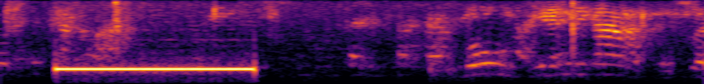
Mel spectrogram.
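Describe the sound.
A telephone line tone sounds while the dialled number goes unanswered, one steady, pure beep lasting about a second. A person then starts talking once it stops.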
